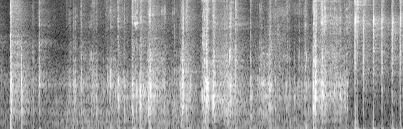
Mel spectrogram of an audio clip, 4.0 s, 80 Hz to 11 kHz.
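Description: Crinkling and crackling of a plastic lure package being opened. Near the end, a Quake Thud 70 lipless crankbait is shaken and its single knocker clacks rapidly.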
